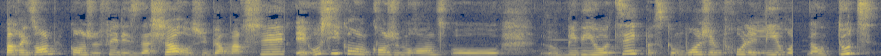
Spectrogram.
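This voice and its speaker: Slow, high-voiced young woman, Vietnamese accent. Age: young adult. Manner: slow, careful, with frequent hesitations. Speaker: vlogger. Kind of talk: casual talk to camera.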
